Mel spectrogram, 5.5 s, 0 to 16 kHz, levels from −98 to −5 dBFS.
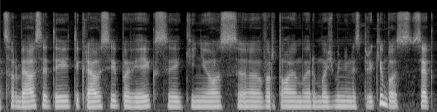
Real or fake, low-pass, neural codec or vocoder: real; 10.8 kHz; none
